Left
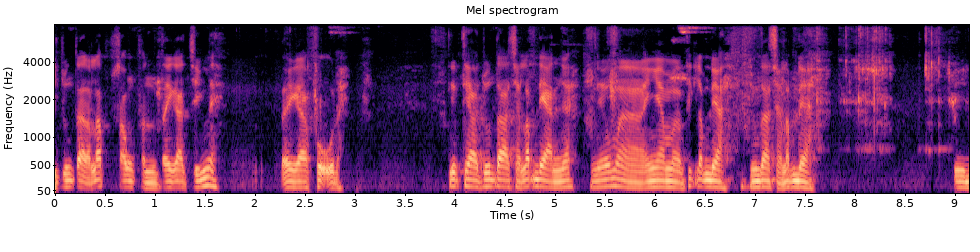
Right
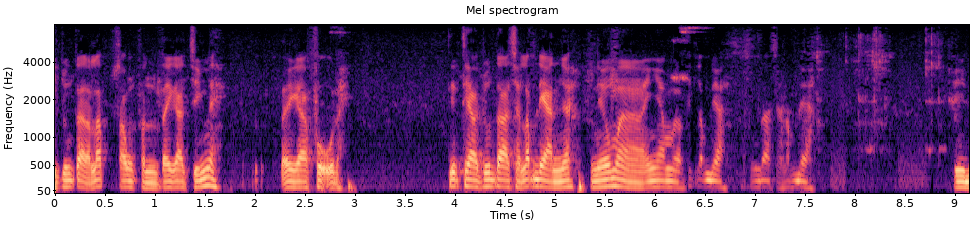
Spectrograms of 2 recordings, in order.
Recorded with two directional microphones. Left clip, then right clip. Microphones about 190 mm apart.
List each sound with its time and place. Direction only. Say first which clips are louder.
0.0 s speech: right 1 dB; 10° right (ahead or behind)
3.9 s speech: right 1 dB; 20° right (ahead or behind); by 6.7 s centre (ahead or behind)
7.1 s speech: left 9 dB; 15° left (ahead or behind)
